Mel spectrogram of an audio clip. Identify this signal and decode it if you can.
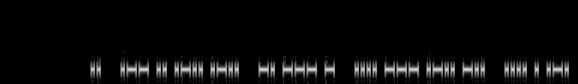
Morse code, heard as a keyed tone, about 40 wpm, 700 Hz. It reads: I WILL NOT HOLD HER
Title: Sentences from Top 1000 Words - Review Part 2 - 40wpm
